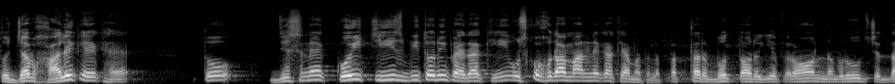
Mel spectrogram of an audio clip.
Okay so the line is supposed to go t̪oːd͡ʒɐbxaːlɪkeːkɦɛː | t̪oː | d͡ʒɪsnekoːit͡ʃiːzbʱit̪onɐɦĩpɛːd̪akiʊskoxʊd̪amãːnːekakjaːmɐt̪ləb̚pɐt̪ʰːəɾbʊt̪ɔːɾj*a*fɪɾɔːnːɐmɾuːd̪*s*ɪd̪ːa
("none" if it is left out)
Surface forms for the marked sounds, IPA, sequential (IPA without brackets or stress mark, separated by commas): e, ʃ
